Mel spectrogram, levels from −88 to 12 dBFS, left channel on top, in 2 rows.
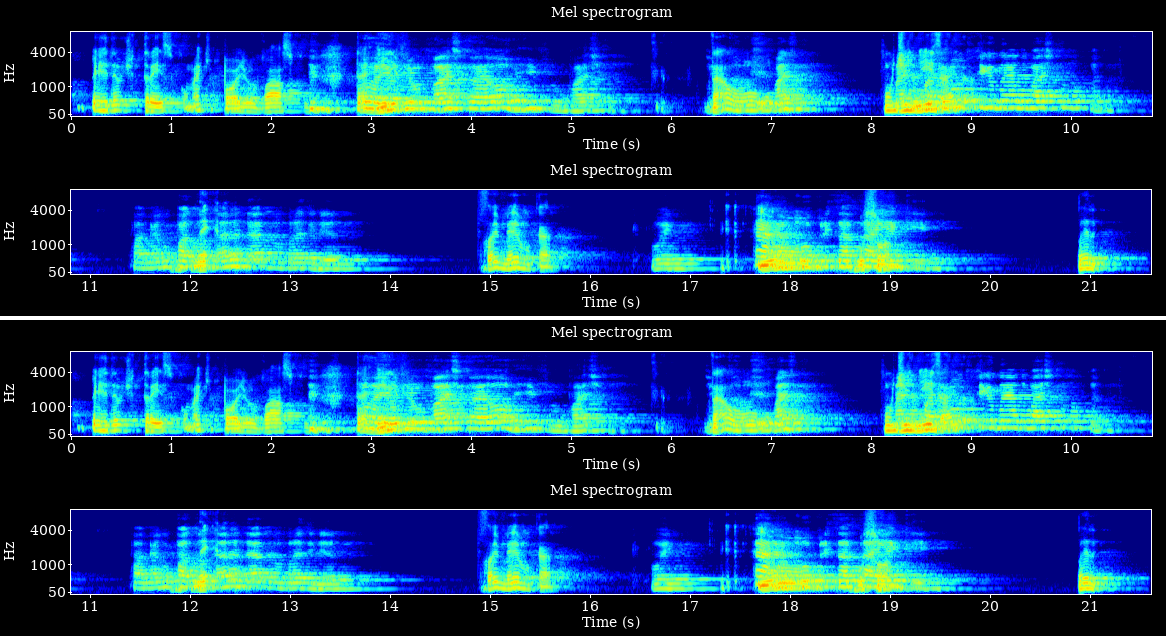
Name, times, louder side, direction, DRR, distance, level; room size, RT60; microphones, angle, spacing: voice 1, 0.2-2.2 2.6-3.5 6.3-7.1 8.1-8.9 12.0-12.2 14.9-15.6 17.7-18.3 18.6-19.1 20.9-21.1, equal, 5° left, 5 dB, 0.8 m, -24 dB
voice 2, 2.9-5.3 6.4-6.7 7.0-7.3 8.2-10.3 11.4-13.6 16.6-17.0 17.6-19.4, left 1 dB, 50° right, 2 dB, 7.7 m, -28 dB
26.5 x 19.0 x 8.6 m, 1.1 s
head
